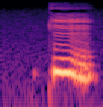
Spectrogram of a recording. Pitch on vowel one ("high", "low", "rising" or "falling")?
falling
